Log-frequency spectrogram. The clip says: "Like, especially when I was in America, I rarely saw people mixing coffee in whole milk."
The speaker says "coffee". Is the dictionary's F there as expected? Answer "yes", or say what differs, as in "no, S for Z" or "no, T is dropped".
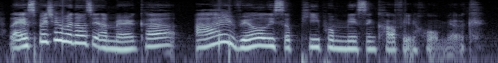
yes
